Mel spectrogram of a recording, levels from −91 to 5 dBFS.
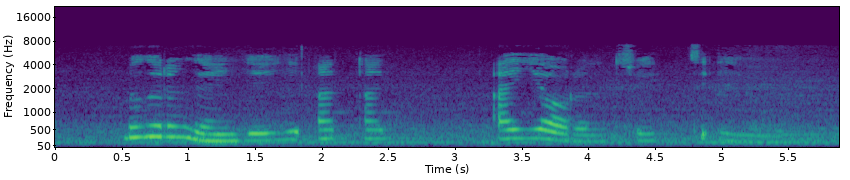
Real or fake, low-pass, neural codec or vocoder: real; 7.2 kHz; none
